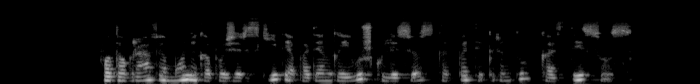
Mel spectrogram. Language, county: Lithuanian, Vilnius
